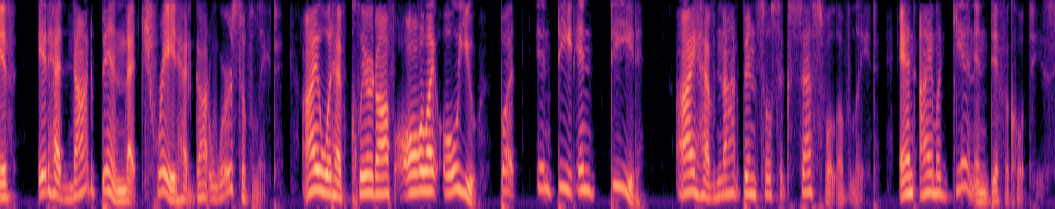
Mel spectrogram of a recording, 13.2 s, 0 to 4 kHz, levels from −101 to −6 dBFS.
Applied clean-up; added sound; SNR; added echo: none; none; none; none.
